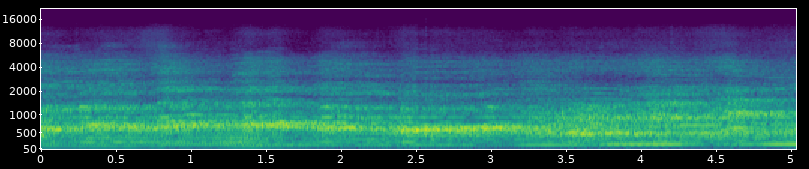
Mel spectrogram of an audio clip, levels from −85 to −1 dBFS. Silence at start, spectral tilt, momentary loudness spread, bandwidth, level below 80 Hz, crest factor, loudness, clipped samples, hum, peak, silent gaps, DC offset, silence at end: 0 s; -6.5 dB/octave; 3 LU; 12 kHz; -66 dBFS; 14 dB; -18 LUFS; under 0.1%; none; -4 dBFS; none; under 0.1%; 0 s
